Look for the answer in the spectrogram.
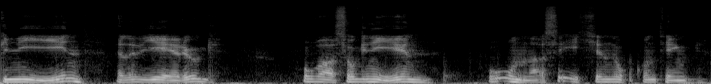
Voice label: "gniin", Numedalsmål; Ho va so gniin, ho onna se ikkje nokon ting.

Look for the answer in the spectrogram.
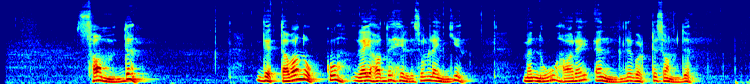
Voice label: samde, Numedalsmål

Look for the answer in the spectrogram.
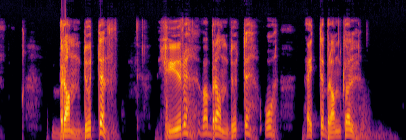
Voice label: brandute, Numedalsmål; Adjektiv

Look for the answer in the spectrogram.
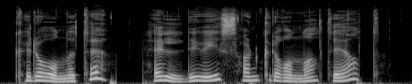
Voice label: "krane te", Numedalsmål

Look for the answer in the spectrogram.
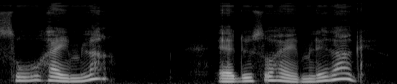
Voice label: "so heimle", Numedalsmål; er heime

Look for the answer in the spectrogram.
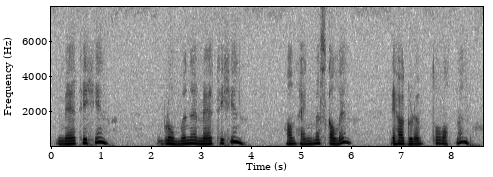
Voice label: mætikkjin, Numedalsmål

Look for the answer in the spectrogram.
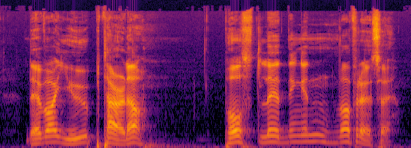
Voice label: tæLa, Numedalsmål

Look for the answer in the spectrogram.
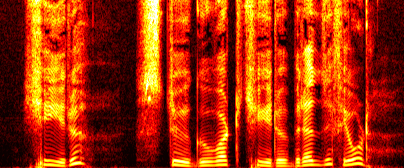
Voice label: kjyru, Numedalsmål

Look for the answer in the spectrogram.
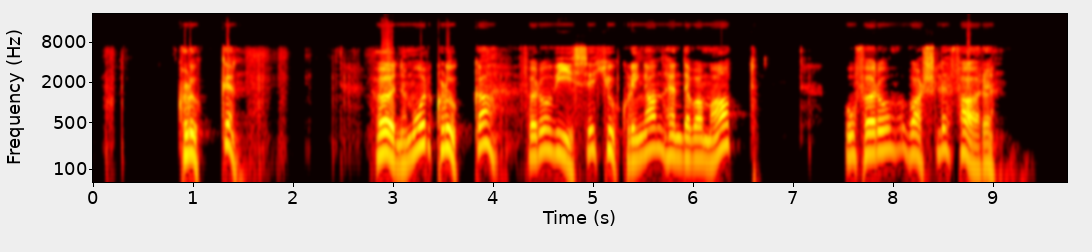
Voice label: kLukke, Numedalsmål; Hønemor kLukka før o vise kjukLingan hen dæ æ mat o før o varsle fare.

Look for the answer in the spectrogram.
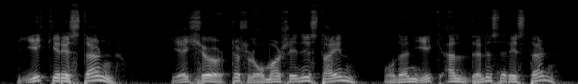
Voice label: jikk ristærn, Numedalsmål

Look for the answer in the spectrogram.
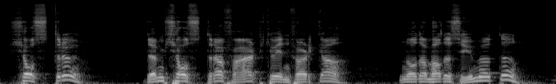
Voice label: kjastre, Numedalsmål

